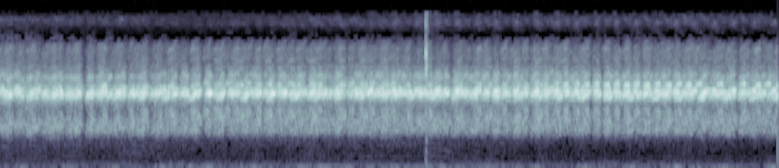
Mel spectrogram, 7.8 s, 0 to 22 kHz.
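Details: European tree frogs in a dense calling chorus recorded 20 May 2023: rapid, continuous rattling croaks overlapping into a steady wall of sound, with a faint click near the middle and no other clear sounds.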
